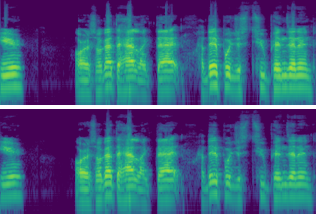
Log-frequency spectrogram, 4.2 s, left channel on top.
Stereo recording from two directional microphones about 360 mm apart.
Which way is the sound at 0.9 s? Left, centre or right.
Centre.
